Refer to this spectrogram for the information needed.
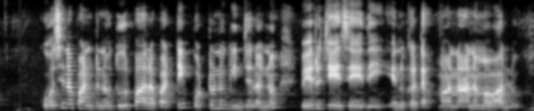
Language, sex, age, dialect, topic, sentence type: Telugu, female, 36-40, Telangana, agriculture, statement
